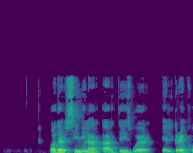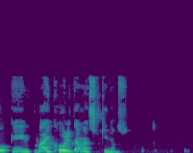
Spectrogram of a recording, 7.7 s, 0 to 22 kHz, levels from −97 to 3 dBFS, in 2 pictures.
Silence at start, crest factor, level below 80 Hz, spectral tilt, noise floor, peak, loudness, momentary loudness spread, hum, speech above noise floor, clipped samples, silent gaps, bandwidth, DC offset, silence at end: 1 s; 22 dB; -76 dBFS; -5.5 dB/octave; -85 dBFS; -6 dBFS; -25 LUFS; 15 LU; none; 60 dB; under 0.1%; none; 11.5 kHz; under 0.1%; 1.45 s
